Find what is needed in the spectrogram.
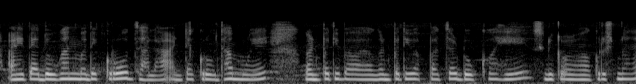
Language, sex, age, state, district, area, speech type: Marathi, female, 18-30, Maharashtra, Sindhudurg, rural, spontaneous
